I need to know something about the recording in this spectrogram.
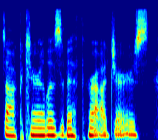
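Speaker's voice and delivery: ordinary delivery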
